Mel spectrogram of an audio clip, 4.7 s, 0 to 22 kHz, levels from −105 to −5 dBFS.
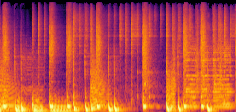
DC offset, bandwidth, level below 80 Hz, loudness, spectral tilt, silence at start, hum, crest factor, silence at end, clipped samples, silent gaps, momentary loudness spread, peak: under 0.1%; 19.5 kHz; -20 dBFS; -16 LUFS; -4.5 dB/octave; 0 s; none; 14 dB; 0 s; under 0.1%; none; 5 LU; 0 dBFS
